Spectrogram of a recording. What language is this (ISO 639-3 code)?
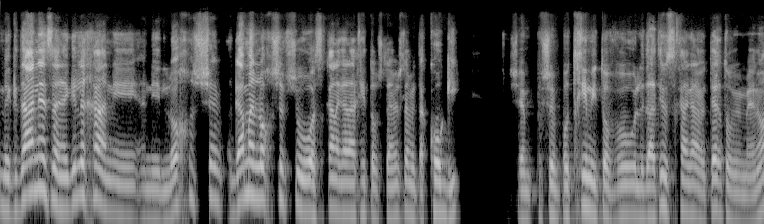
heb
